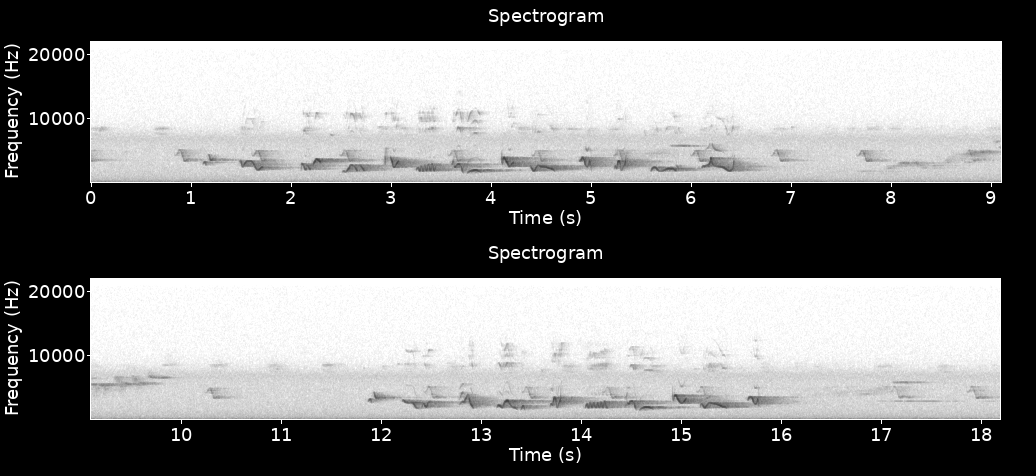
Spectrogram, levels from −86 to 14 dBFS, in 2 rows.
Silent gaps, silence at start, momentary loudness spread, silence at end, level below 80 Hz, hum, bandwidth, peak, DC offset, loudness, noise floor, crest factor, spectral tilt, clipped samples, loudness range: none; 0 s; 24 LU; 0 s; -56 dBFS; none; over 20 kHz; -6 dBFS; under 0.1%; -23 LUFS; -50 dBFS; 22 dB; 0 dB/octave; under 0.1%; 20 LU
